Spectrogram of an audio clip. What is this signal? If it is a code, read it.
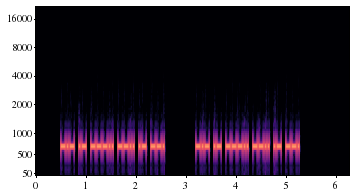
Morse code, heard as a keyed tone, about 40 wpm, 700 Hz. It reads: KA8ZAG KA8ZAG
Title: USA Call Signs - 6 Characters - Repeated 2x - 40wpm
